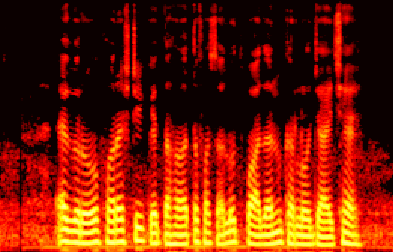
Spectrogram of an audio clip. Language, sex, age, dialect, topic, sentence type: Maithili, male, 56-60, Angika, agriculture, statement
